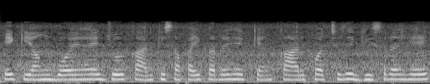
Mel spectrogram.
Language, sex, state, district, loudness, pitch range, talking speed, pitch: Hindi, female, Maharashtra, Gondia, -14 LUFS, 220-235 Hz, 250 wpm, 230 Hz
